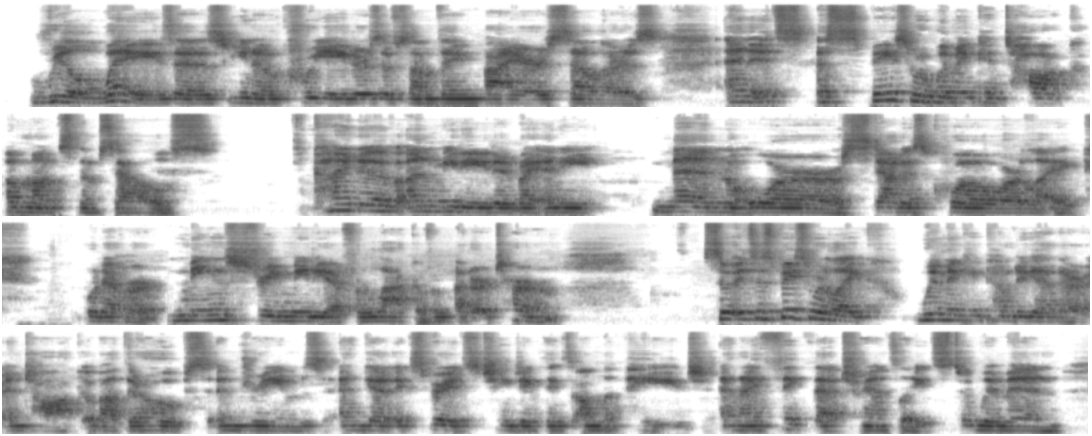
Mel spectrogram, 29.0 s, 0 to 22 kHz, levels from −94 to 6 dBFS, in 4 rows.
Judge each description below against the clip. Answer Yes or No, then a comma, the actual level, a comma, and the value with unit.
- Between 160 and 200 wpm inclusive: No, average, 150 wpm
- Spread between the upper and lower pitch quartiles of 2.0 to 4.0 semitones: Yes, average, 3.0 semitones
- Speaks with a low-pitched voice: No, medium, 170 Hz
